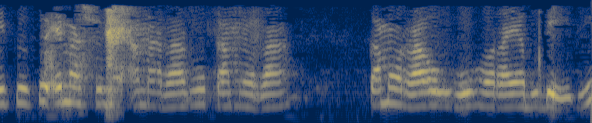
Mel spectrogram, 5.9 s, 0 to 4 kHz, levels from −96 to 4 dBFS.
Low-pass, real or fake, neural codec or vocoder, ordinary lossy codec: 3.6 kHz; fake; vocoder, 22.05 kHz, 80 mel bands, Vocos; MP3, 16 kbps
